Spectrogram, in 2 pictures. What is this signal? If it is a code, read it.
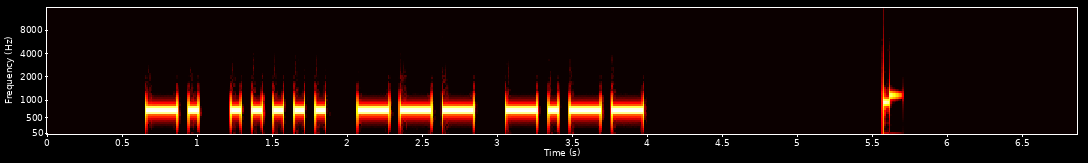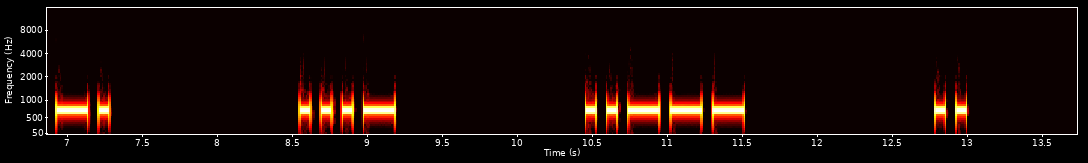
Morse code, heard as a keyed tone, about 17 wpm, spaced as for 9 wpm, 700 Hz. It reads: N5OY NV2I
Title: USA Call Signs - 4 Characters - 6x Character Spacing - 17wpm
